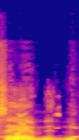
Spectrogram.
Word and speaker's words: salmon: It's salmon. Say it. Say it. Salmon. Yeah. The L is silent.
